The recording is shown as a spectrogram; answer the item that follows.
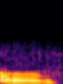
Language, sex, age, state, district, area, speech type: Santali, female, 18-30, West Bengal, Purba Bardhaman, rural, conversation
